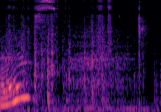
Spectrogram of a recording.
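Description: Paper banknotes rustling as fingers slide them into a clear plastic envelope, with a couple of light clicks.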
